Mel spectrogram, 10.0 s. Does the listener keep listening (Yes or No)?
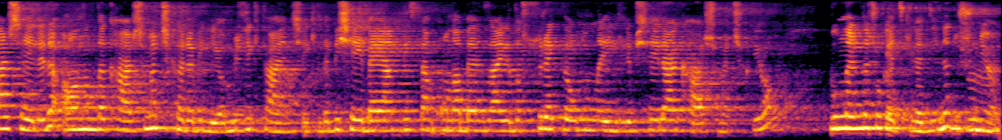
No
